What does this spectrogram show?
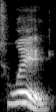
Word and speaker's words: TWYG: Now, this is TWYG, pronounced Twig, and it's a New Zealand skincare brand that was launched in June 2023.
